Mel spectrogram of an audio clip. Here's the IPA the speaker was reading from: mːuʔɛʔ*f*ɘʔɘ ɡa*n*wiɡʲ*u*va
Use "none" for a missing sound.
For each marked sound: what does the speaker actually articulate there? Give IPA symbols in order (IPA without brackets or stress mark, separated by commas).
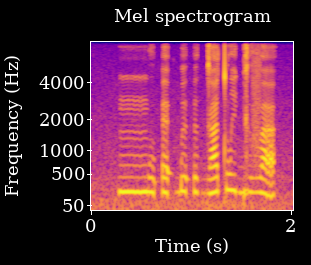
ɓ, t, u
